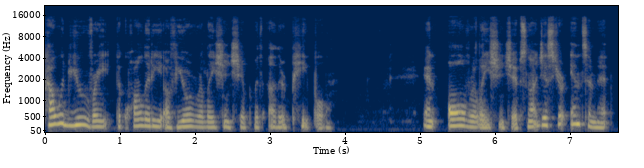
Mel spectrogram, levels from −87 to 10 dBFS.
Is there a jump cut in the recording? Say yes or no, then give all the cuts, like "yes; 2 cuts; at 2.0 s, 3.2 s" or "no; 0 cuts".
no; 0 cuts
